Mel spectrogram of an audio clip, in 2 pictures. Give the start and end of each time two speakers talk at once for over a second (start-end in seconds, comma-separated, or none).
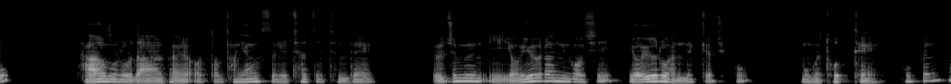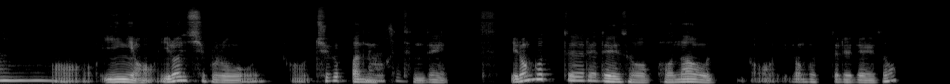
none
